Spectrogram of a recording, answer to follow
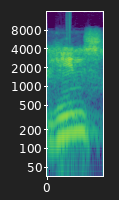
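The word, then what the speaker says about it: Vance: বাংলায় উচ্চারণ ভান্স হবে, ভান্স হচ্ছে করেছে, মানে ভান্স করেছে।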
